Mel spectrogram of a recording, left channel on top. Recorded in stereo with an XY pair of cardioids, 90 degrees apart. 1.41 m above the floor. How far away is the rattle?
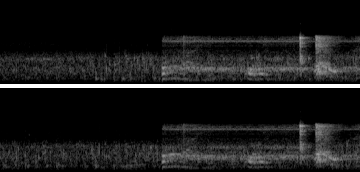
I don't hear a rattle.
